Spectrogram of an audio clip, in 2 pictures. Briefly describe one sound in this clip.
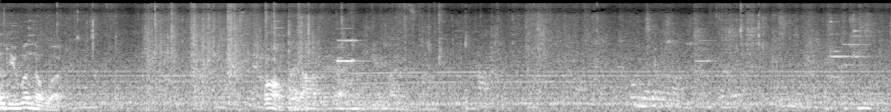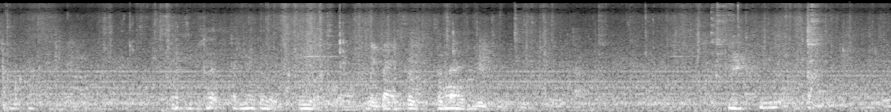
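A young man slurps and chews food.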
